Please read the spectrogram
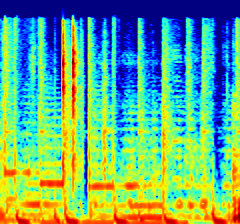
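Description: Faint background music under small plastic clicks and rustles of a lavalier microphone's clip and cable being handled, with one sharper click a little over half a second in.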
